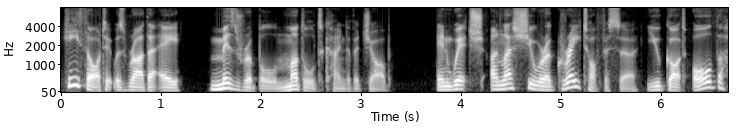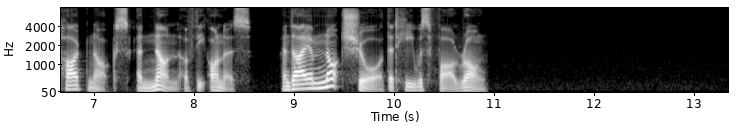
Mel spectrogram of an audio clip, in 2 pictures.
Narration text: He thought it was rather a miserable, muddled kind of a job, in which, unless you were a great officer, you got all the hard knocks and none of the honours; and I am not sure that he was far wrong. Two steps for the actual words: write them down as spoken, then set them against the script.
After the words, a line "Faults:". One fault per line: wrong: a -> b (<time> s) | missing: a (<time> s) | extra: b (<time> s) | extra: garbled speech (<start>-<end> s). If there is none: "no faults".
He thought it was rather a miserable, muddled kind of a job, in which, unless you were a great officer, you got all the hard knocks and none of the honours; and I am not sure that he was far wrong.
Faults:
no faults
